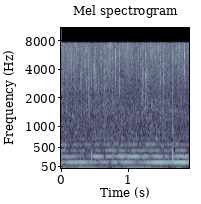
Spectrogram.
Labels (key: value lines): label: biophony, midshipman
recorder: SoundTrap 500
